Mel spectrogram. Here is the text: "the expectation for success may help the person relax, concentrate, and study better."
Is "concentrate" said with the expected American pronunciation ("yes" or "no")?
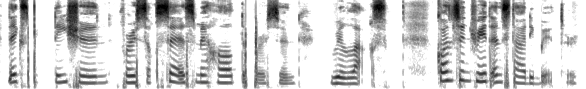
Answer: yes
